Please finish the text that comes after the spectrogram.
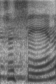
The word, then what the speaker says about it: Jasheen: My name is Jasheen, and that's pronounced like machine with a J.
